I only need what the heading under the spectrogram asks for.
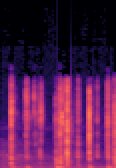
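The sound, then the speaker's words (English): Quick, irregular clicks of typing on a computer keyboard, a burst of about a dozen keystrokes, fairly quiet with no talking. “You're typing, and it's on the recording, you know.”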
